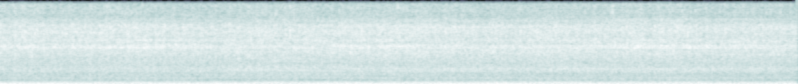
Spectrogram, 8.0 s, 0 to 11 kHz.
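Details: Freshly built Pontiac 428 V8, probably a 1969, for a 1966 GTO, tri-power, 9.5:1 forged pistons, hydraulic roller lifters: deep smooth rumble on high idle while warming up, no ticking or knocking; normal fast idle.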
